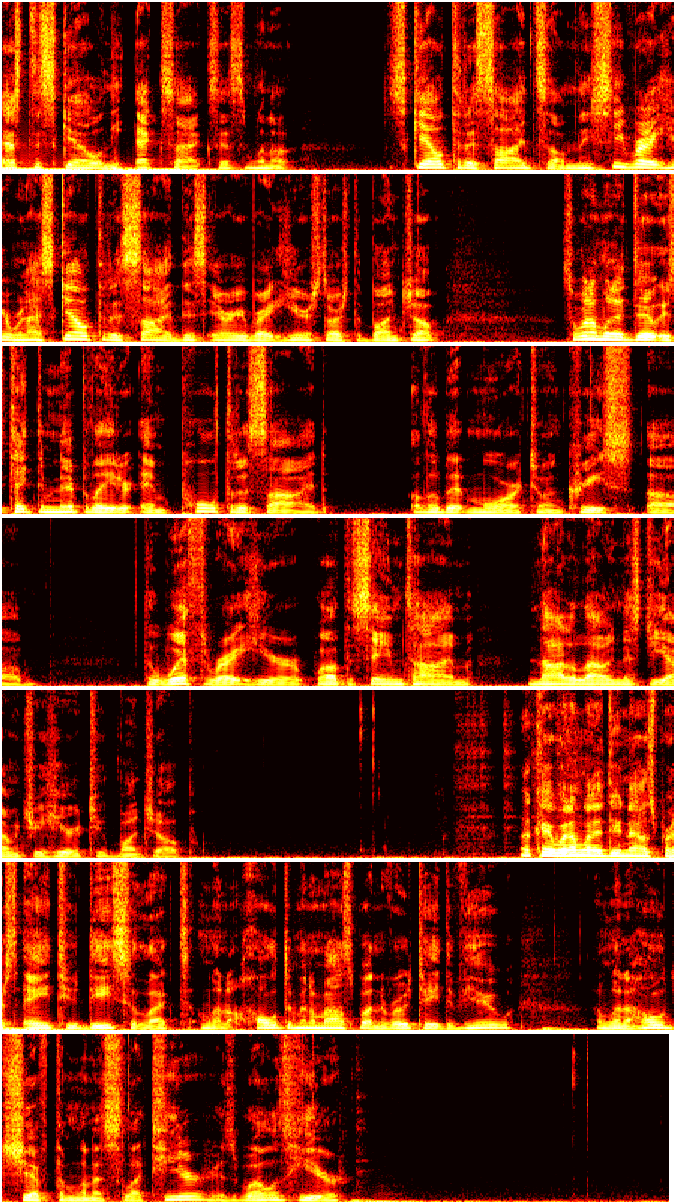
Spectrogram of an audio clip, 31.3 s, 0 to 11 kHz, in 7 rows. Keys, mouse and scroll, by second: 0.0 s, 0.7 x, 22.3 a.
